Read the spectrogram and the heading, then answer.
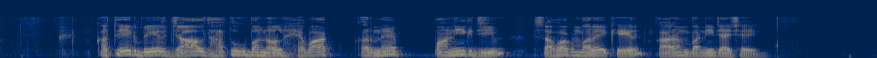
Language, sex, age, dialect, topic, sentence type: Maithili, male, 18-24, Bajjika, agriculture, statement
